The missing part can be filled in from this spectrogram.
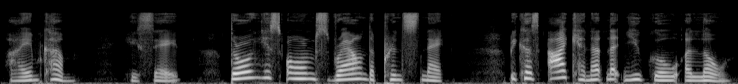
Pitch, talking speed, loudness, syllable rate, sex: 215 Hz, 155 wpm, -19 LUFS, 4.5 syllables/s, female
